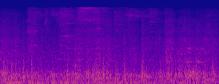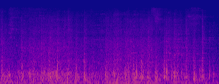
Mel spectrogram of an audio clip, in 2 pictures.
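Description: Train rolling along the track: a steady rumble with rattling clicks from the wheels and cars, slowly fading.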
